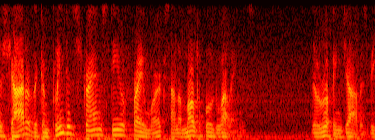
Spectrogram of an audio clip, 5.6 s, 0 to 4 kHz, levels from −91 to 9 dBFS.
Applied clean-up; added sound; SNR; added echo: none; none; none; none.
